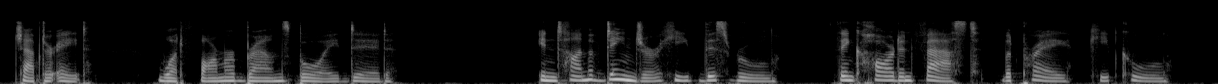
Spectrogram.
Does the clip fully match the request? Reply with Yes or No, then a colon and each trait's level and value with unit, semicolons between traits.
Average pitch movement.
Yes: average, 3.8 semitones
